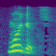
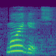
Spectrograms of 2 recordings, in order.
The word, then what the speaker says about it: mortgage: up with the technology mortgage mortgage mortgage the t is silent it's a noun a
